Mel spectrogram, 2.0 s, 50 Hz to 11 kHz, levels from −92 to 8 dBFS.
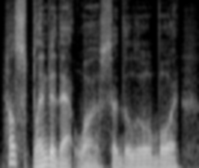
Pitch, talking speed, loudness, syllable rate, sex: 90 Hz, 240 wpm, -19 LUFS, 5.8 syllables/s, male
